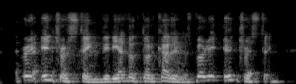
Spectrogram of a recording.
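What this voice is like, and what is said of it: Mock British accent. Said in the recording (Spanish): “con acento británico. British accent.”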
